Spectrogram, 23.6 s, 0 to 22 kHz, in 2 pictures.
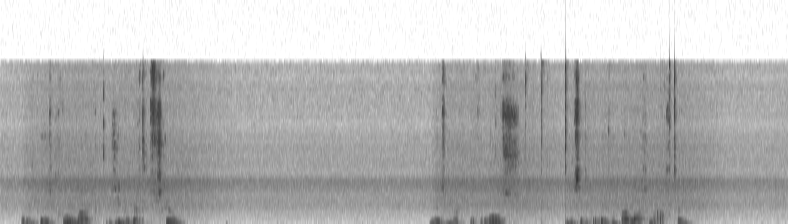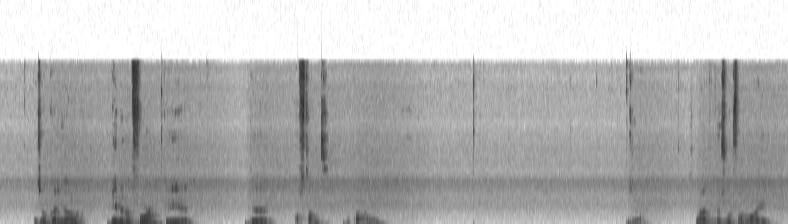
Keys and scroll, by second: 2.2 super+[, 2.8 super+[, 8.2 super+[, 8.5 super+[, 14.3 super+[, 14.4 super+[, 15.0 super+], 18.9 super+[, 19.6 super+], 20.5 super+[, 21.0 super+].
